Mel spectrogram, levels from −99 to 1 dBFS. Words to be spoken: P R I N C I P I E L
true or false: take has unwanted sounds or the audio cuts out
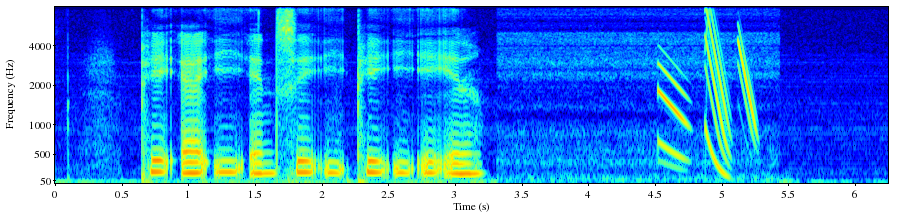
true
